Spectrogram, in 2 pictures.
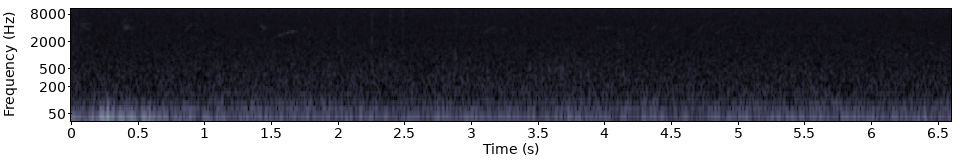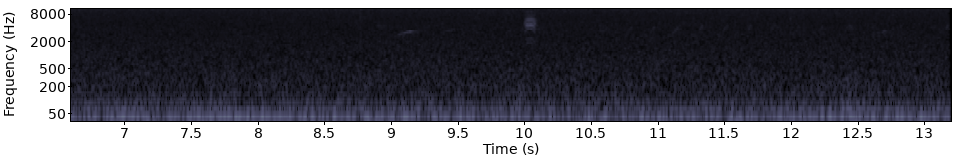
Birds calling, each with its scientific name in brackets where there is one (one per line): Hawaii Amakihi (Chlorodrepanis virens)
House Finch (Haemorhous mexicanus)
